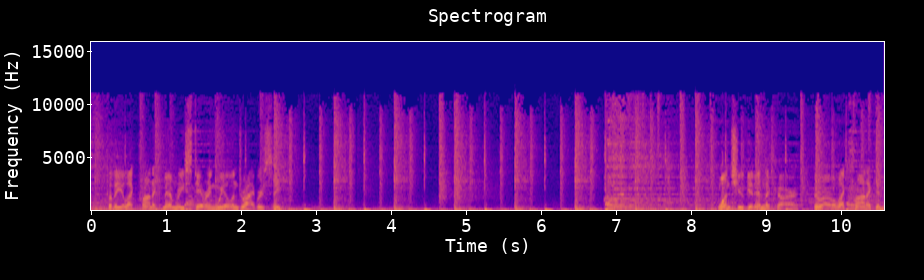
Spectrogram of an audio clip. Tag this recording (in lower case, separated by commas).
speech, music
